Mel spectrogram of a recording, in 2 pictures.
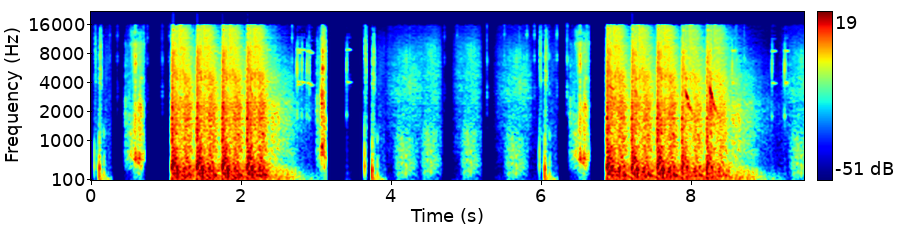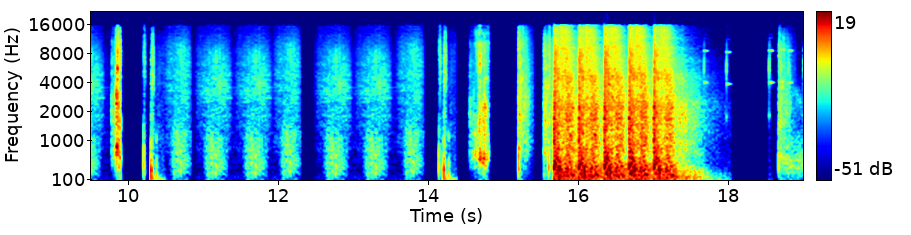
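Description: Pistols fire in rapid bursts of shots.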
